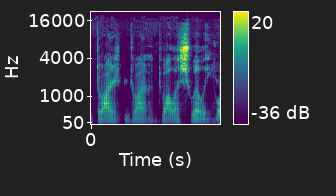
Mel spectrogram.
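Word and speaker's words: Dvalishvili: And he's going against a good dude, too, because Merab Dwalishwili. Or Dwalishwili, I think is what it is. – Yeah, I don't know. – Yeah, because I think they pronounce the V as a W.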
